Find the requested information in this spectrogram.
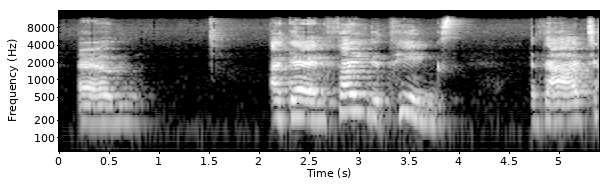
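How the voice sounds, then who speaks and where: Her pitch varies in an ordinary way as the woman speaks. Room echo is audible. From South Africa. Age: 40s. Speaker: vlogger. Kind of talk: casual vlog talk. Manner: halting, with repetitions.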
